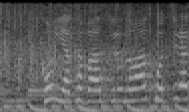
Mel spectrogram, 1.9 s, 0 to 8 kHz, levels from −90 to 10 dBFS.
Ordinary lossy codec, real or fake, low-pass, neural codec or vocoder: none; real; 7.2 kHz; none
